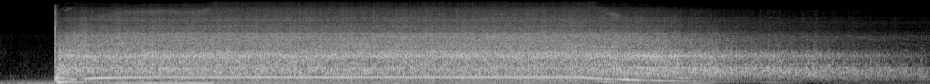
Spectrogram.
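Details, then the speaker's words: Vintage 1971–74 Hoover Dial-A-Matic 1149 upright vacuum, imported US model: motor spins up to a steady even hum, holds cleanly, then winds down smoothly; motor sounds healthy. "yes well perhaps it is supposed to sound like that certainly the motor seems fine to me to my ears"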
